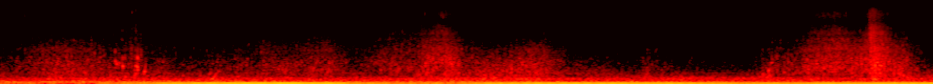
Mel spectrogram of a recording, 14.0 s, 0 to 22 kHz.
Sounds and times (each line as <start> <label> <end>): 0.1 waves 14.0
